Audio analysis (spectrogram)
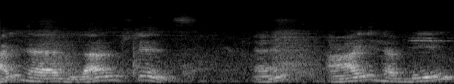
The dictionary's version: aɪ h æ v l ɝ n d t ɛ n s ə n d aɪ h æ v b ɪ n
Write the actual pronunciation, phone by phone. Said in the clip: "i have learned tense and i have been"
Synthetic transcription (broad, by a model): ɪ h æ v l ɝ d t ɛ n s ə n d aɪ h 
